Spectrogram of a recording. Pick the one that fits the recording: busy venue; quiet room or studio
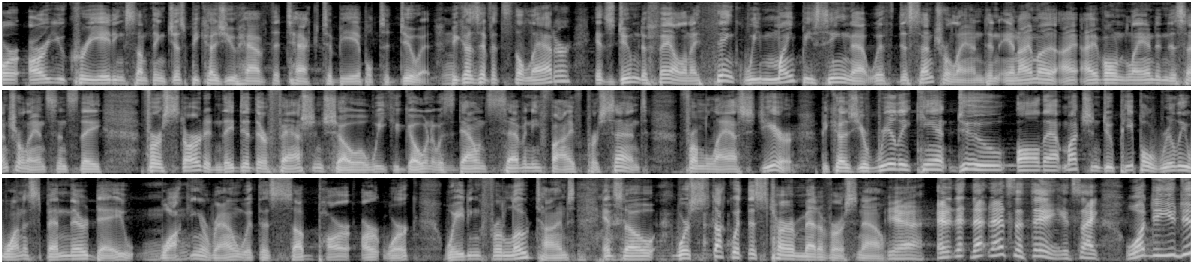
busy venue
